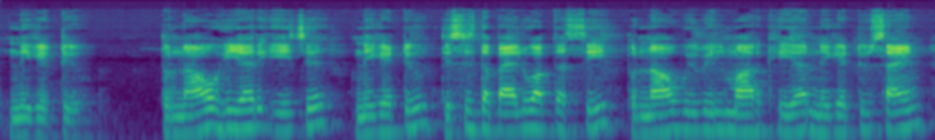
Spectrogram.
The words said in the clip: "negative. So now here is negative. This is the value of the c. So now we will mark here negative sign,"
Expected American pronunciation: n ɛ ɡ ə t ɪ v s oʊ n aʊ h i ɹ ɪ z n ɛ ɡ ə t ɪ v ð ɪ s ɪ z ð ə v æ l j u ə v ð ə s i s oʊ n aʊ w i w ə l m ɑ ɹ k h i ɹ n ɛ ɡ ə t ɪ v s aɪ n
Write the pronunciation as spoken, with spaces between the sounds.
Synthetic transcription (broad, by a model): n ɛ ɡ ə t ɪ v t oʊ n aʊ h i ɹ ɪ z n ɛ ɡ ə t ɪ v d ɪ s ɪ z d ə b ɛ l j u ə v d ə s i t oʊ n aʊ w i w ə l m ɑ ɹ k h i ɹ n ɛ ɡ ə t ɪ v s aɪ n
